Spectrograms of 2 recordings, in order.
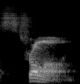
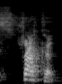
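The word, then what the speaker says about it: Strachan: He called himself strong. But the pronunciation in British Scottish is Straen.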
